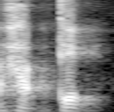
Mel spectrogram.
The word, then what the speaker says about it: Habib: Yang benar itu bacanya Habib.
